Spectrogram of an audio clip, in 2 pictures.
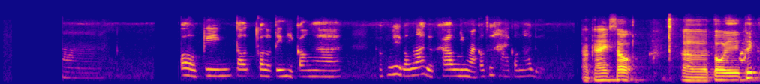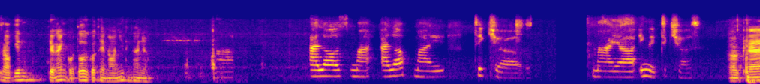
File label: vietnamese speech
